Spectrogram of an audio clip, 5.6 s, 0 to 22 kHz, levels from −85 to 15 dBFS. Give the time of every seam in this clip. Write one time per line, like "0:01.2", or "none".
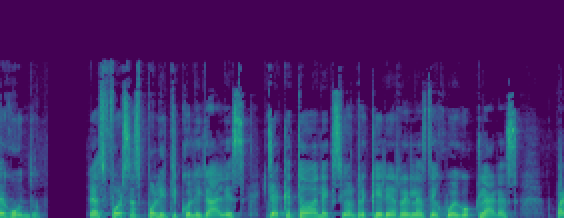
0:02.6

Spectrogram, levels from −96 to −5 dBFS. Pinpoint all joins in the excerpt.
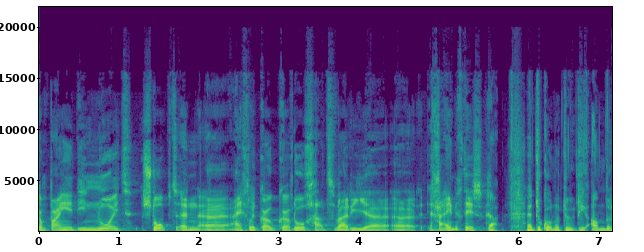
0:03.2

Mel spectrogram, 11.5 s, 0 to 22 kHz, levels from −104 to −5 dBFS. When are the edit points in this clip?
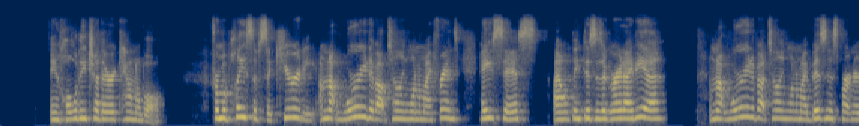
none

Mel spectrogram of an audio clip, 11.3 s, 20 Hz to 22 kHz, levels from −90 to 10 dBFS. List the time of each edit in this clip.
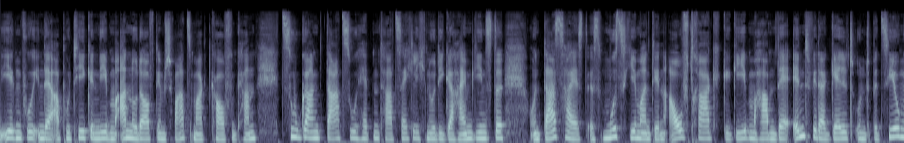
none

